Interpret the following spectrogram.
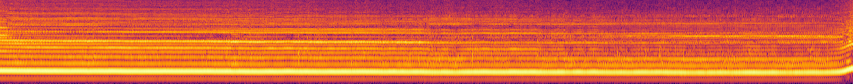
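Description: A Spanish-language radio football commentator's long, held goal cry, 'goool', sustained as one loud unbroken note that slowly sinks in pitch.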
